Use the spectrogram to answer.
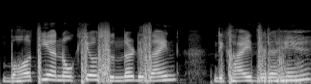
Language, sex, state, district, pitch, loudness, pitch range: Hindi, male, Jharkhand, Ranchi, 180 Hz, -13 LUFS, 165-195 Hz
